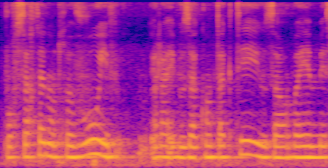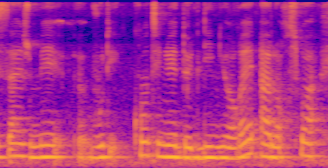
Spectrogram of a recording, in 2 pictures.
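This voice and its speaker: Gravelly, dark-voiced woman tarot reader. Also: medium pitch, fairly even intonation, lo-fi sound. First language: not French. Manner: halting, many fillers and restarts. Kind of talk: tarot reading to camera.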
